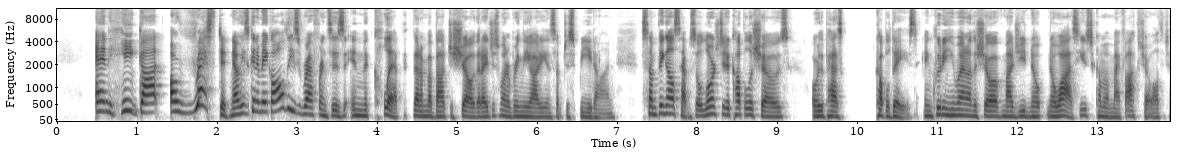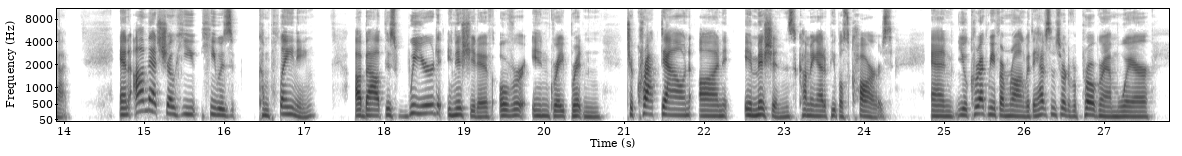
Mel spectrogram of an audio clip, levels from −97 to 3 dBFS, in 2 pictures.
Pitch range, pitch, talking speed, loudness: 150-200 Hz, 165 Hz, 235 wpm, -26 LUFS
